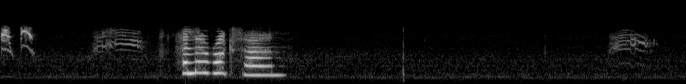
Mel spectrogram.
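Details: Black domestic cat, described as talking, answers an owner indoors with a run of short harmonic meows and chirps around two seconds in, then a softer meow near the end, between people's spoken words.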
